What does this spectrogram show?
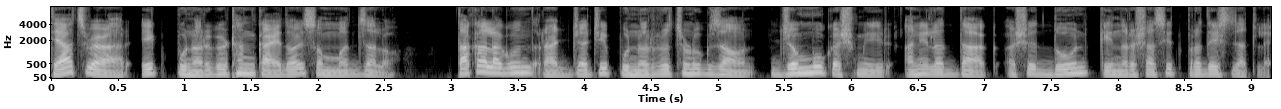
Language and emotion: Goan Konkani, neutral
